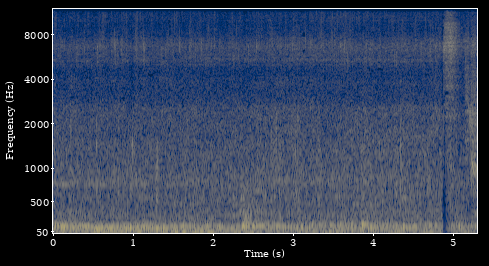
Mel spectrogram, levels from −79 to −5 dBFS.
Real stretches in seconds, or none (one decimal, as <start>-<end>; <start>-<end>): 0.0-5.3

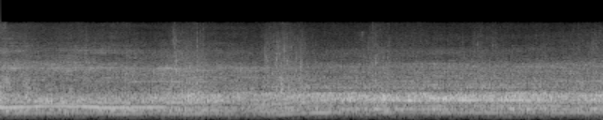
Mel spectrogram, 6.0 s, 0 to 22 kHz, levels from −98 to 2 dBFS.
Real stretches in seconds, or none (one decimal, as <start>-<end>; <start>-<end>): none

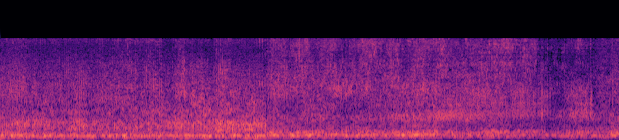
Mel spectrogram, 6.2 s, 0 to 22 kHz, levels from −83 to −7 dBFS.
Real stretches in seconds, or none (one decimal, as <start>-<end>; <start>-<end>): 0.0-1.1; 2.1-2.6

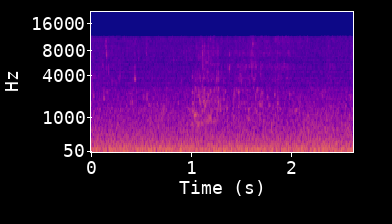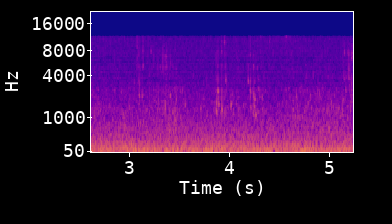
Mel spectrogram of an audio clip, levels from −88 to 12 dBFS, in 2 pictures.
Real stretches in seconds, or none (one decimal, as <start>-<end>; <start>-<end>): 0.0-0.4; 2.3-5.2

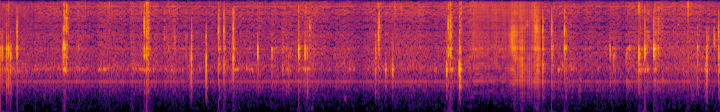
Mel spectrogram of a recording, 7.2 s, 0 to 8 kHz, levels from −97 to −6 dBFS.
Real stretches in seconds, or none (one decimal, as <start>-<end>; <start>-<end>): 0.0-4.7; 5.4-7.2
